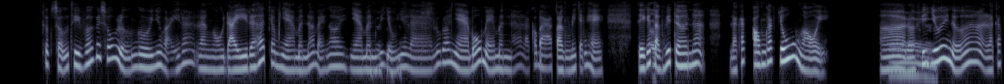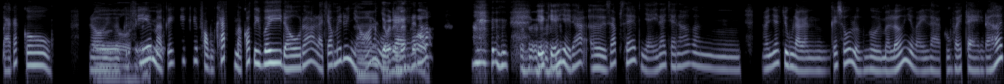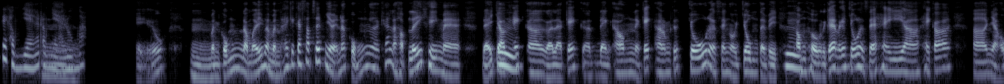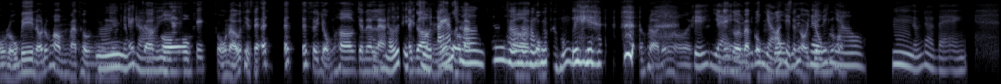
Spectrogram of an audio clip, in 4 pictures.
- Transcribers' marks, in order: tapping; chuckle; other background noise; chuckle; laughing while speaking: "bia"; chuckle
- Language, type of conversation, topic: Vietnamese, podcast, Bạn chuẩn bị thế nào cho bữa tiệc gia đình lớn?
